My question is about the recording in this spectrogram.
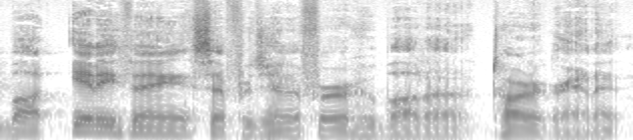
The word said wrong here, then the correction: tardigrade: Am I saying that right? – Tardigrade. – What did I say, tardigranate? – Yeah.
